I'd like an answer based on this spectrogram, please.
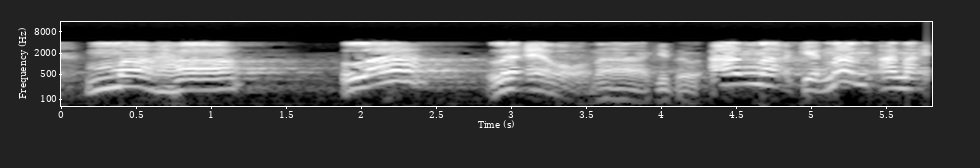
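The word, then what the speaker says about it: Mahalaleel: Nah, ini r angel bacanya maha lael.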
